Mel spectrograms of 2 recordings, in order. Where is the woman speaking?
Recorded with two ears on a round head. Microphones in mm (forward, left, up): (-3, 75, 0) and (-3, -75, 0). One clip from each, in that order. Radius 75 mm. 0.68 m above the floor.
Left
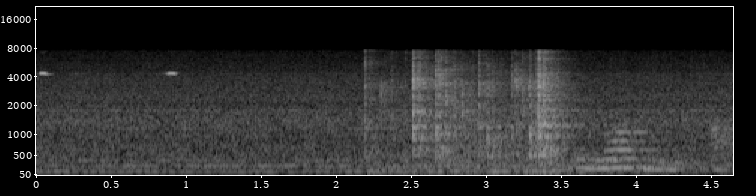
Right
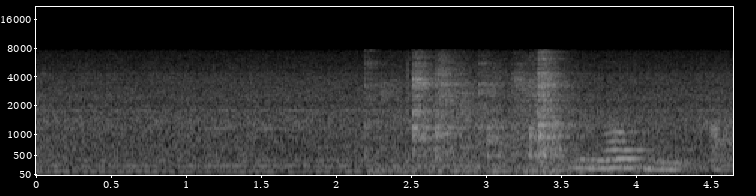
75° right (ahead or behind), 3.5 m.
